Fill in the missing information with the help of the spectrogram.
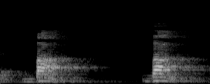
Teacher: বা উচ্চারণ করার সময় আমরা খেয়াল রাখবো দুটো ঠোঁট একসাথে মিলিত হওয়ার পরে ছেড়ে যাবে, বা বা, যেন কোন রকম আলিফের মতো বাতাস না বেরোয়, বা।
